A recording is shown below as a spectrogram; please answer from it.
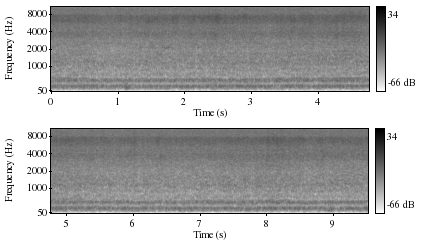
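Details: Honey bees of an established hive in Michigan, busy on the first warm day of spring while gathering pollen from tree buds; a steady, dense droning hum with a low fundamental and an overtone, unbroken throughout.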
